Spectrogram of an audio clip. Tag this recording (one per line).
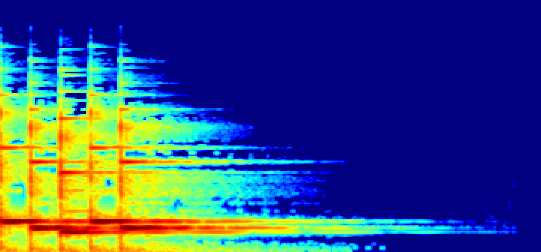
bus
transportation
stations
busses
station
